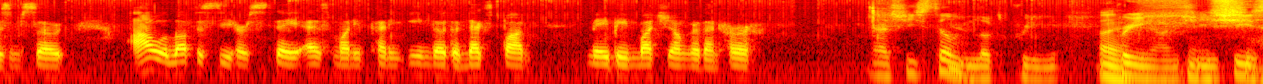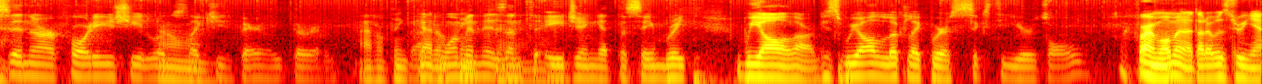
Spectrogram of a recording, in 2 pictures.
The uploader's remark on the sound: While the overall audio quality of this episode is fine, listeners will certainly detect a distinct static noise in the background. We had some technical difficulties that were only fixed in the second hour of our discussion.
